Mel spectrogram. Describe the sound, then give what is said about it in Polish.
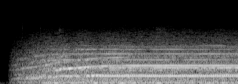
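Air raid siren wailing over Kyiv, a loud sustained tone that starts abruptly, climbs in pitch during the first second, then holds steady. “Syreny alarmowe wyły w Kijowie i w innych miastach od rana.”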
